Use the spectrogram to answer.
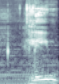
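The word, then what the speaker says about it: ह्लीं: बगलामुखी का जो बीज मंत्र होता है वह ह्लीम कहा जाता है। ध्यान से एक बार फिर से सुन लें, ह्लीम बीज मंत्र बगलामुखी देवी का होता है।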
